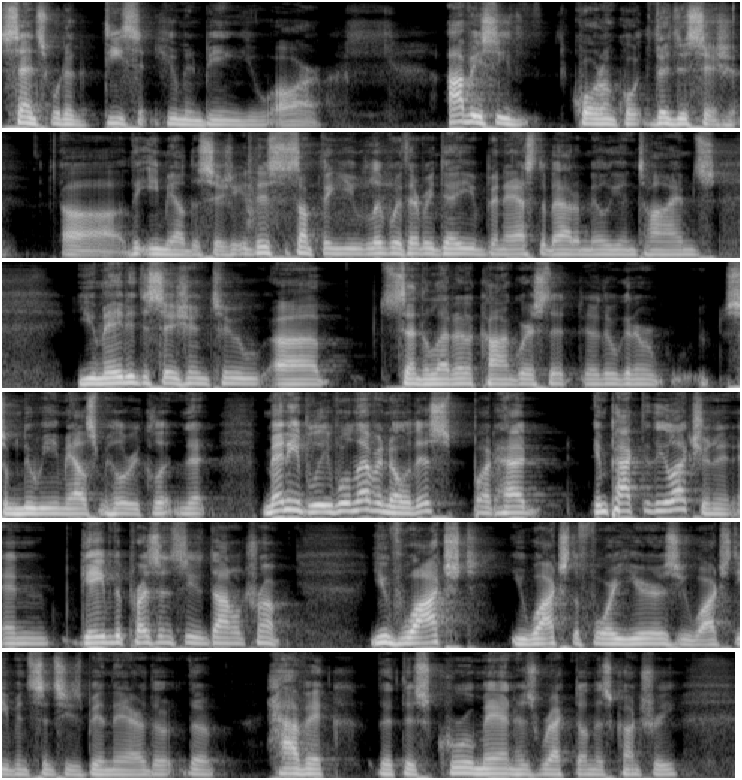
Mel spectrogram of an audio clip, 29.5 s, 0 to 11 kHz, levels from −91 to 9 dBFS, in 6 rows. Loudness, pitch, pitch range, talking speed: -18 LUFS, 130 Hz, 120-140 Hz, 200 wpm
